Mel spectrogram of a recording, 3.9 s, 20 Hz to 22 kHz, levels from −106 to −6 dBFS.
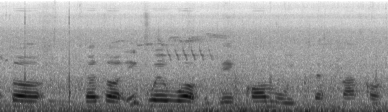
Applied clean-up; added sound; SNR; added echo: none; Bird; 8 dB; none.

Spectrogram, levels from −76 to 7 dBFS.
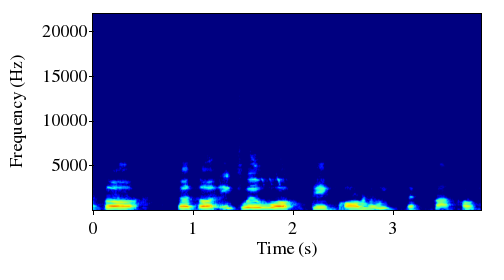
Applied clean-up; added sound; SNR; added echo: neural mask model DeepFilterNet 3.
